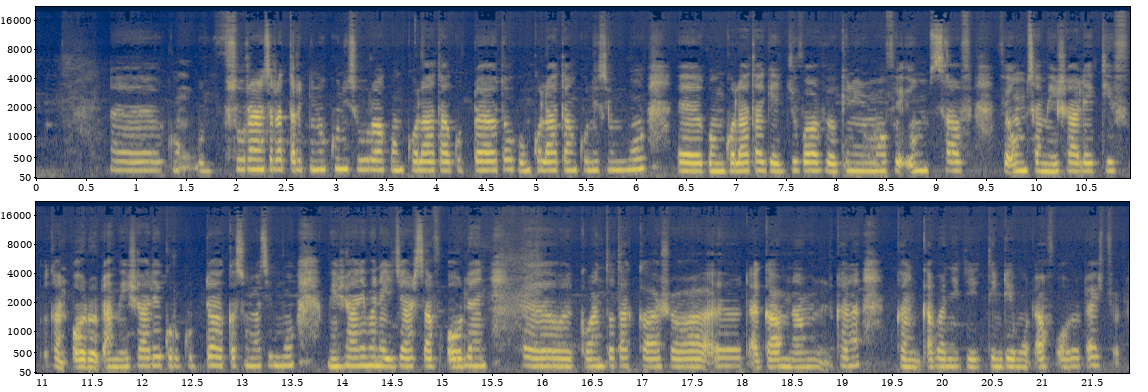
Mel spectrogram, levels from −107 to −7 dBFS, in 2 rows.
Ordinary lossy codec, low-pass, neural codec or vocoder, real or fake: MP3, 96 kbps; 19.8 kHz; vocoder, 48 kHz, 128 mel bands, Vocos; fake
